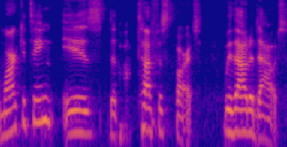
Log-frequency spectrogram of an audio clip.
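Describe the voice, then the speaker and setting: This woman's medium-pitched voice has a bright, sharp tone and lively intonation. She speaks at a very slow pace. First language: not English. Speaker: indie author. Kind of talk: casual chat. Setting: video call.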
